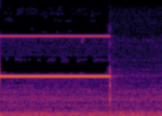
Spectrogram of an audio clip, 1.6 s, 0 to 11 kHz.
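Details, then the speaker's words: Steady high-pitched electronic alarm tone for about a second from a finger-probe heart rate monitor with a set range of about 60 to 140 or 160, sounding when a finger test gives a heart rate outside that range. "it's a very high some very soft heart rate so you can see it sounded the alarm"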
